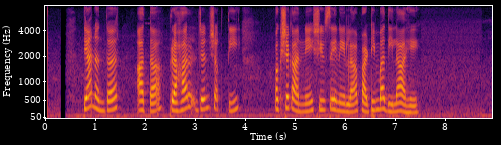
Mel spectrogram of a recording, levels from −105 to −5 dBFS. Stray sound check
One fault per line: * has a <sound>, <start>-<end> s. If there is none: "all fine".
all fine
